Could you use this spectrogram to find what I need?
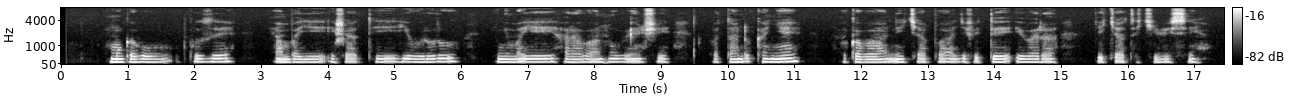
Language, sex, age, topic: Kinyarwanda, female, 25-35, health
